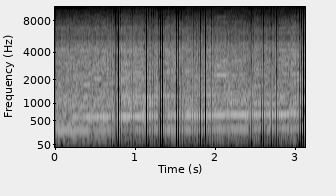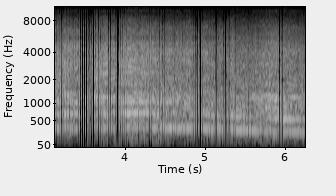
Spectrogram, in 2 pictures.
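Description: Yamaha Fazer inline-four motorcycle engine powering a SEAT Arosa, heard from inside the cabin while driving hard. Its note climbs slowly for about four seconds, then falls away near the end.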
